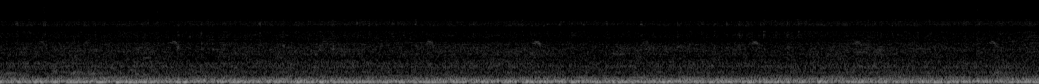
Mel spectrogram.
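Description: Steady low rumble of outdoor background noise, with faint short chirps now and then.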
